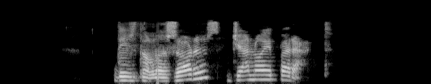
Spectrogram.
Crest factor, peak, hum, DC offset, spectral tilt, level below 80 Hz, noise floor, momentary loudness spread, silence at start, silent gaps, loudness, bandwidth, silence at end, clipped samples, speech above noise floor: 16 dB; -2 dBFS; none; under 0.1%; -3 dB/octave; -54 dBFS; -85 dBFS; 8 LU; 1.15 s; none; -15 LUFS; 8.4 kHz; 1 s; under 0.1%; 70 dB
